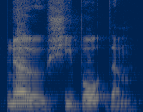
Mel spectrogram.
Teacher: The main verb receives contrastive stress.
